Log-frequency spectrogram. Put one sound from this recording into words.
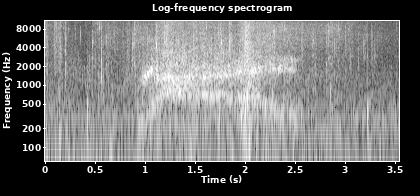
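A body rolls heavily across the ground.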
